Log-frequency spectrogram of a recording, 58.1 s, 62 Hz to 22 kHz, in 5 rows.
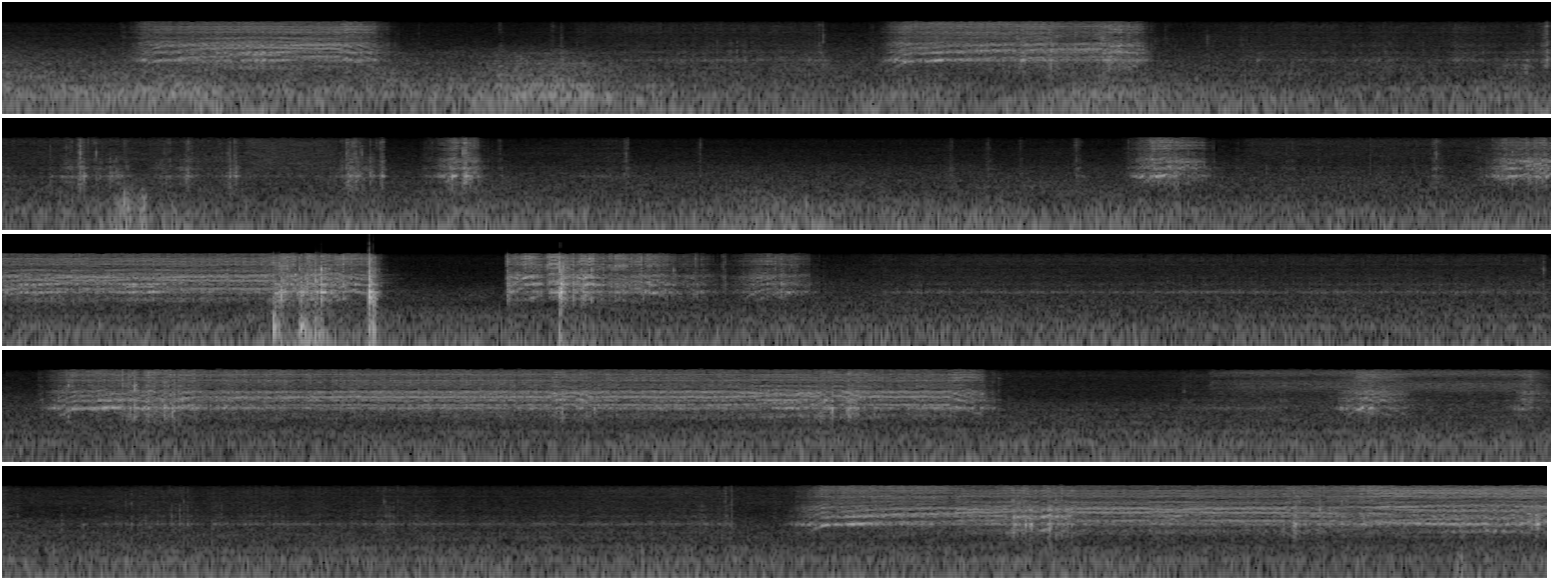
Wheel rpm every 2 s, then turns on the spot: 50, 40, 20, 100, 40, 20, 20, 20, 0, 10, 10, 90, 140, 90, 40, 20, 20, 60, 160, 160, 160, 20, 20, 10, 30, 20, 110, 160, 160.
4-6 8-16 20-22 30-34 46-52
